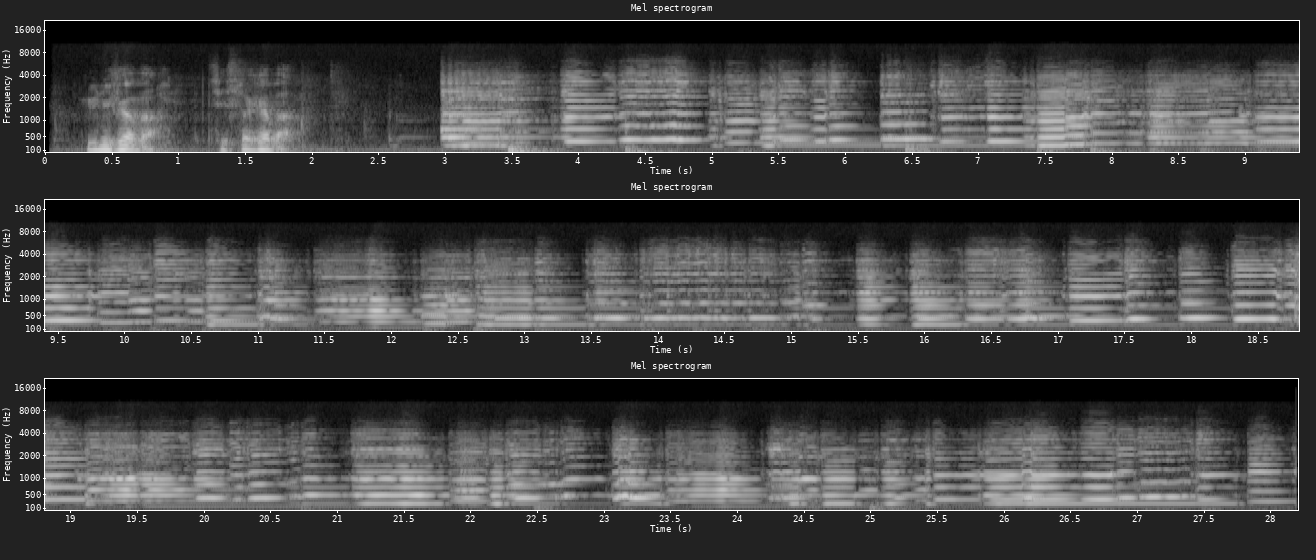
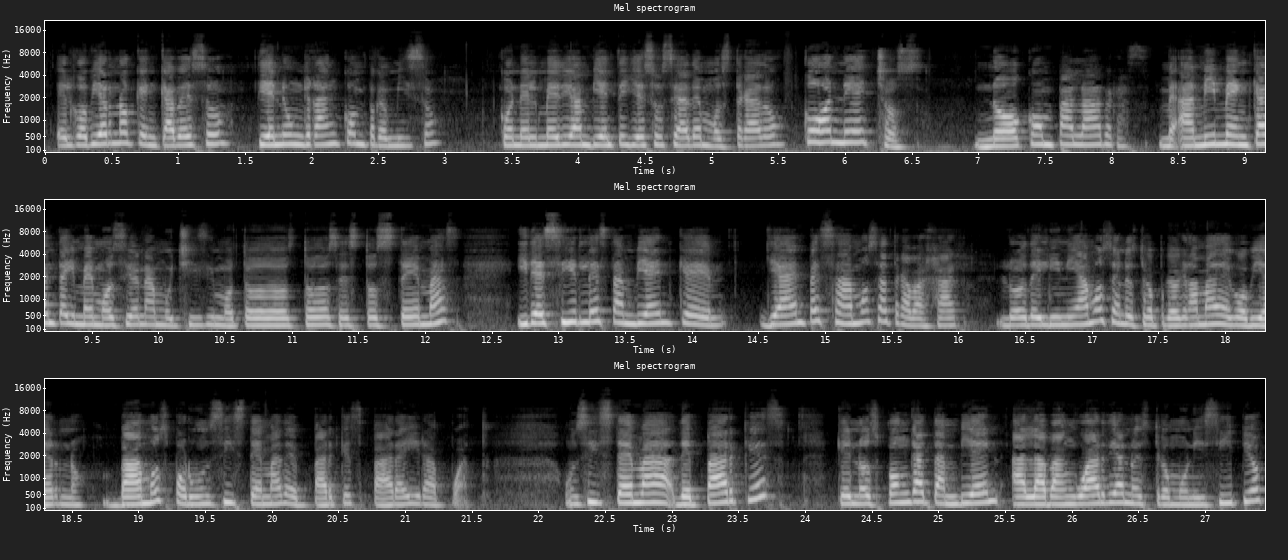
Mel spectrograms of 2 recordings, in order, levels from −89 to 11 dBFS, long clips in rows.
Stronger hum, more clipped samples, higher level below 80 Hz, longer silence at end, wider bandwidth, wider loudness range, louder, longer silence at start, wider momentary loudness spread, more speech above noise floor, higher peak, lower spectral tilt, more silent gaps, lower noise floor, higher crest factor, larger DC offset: neither; neither; first, -46 dBFS vs -52 dBFS; about the same, 0 s vs 0 s; about the same, 10 kHz vs 9.4 kHz; about the same, 4 LU vs 3 LU; second, -19 LUFS vs -16 LUFS; first, 0.3 s vs 0.1 s; about the same, 9 LU vs 10 LU; about the same, 29 dB vs 31 dB; about the same, -2 dBFS vs 0 dBFS; about the same, -6.5 dB/octave vs -6.5 dB/octave; neither; about the same, -45 dBFS vs -46 dBFS; about the same, 16 dB vs 14 dB; neither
